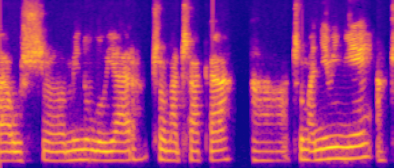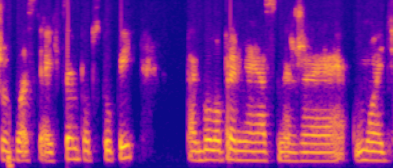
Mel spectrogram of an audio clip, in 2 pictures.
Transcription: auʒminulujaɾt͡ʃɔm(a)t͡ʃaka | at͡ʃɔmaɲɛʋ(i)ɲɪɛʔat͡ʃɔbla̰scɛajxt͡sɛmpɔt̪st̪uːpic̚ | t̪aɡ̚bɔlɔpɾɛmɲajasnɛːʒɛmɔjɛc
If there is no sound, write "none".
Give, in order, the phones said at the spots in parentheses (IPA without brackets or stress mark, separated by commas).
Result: a, i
